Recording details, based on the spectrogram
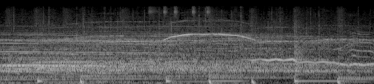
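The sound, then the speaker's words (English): A roaring crowd cheers and applauds wildly without letup, with a whistle rising above the din and low shouts mixed into the steady noise. “Casey, could we get a wild applause cue?”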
